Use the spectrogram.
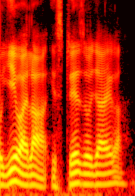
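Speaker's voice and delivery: ordinary talk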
